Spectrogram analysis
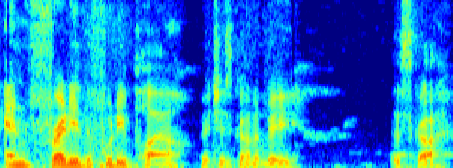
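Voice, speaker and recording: Relaxed male teacher. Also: mid-range voice, brisk, slight background noise. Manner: relaxed, many fillers. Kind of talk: recorded class instructions.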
